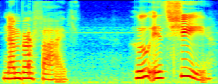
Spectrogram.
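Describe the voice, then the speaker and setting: A woman's voice: mid-range voice, animated, very slow, creaky, fairly bright tone. A woman reading scripted English lesson lines for children, carefully enunciating each phrase.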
